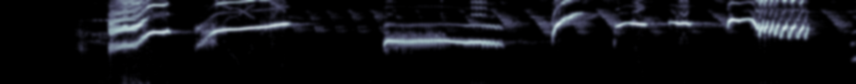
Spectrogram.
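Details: Asian pied starling song used as a training lure for caged birds. After a short silence come a harsh note, a rising whistle, a long flat whistle, then short whistles and a final grating burst.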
